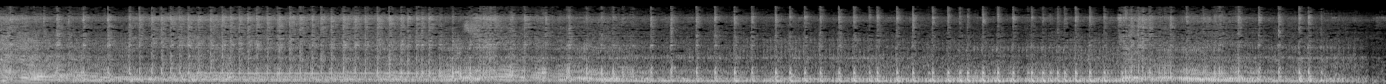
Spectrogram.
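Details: Yamaha RX King two-stroke after fixing a slipping kickstarter that would not engage: kicked over, it catches right away and revs up and down cleanly with a crisp, even crackle; engine runs healthy.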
